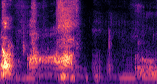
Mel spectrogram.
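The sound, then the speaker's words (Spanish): A dog makes harsh, rasping gagging noises, a few rough bursts with a throaty growl-like edge and brief pauses between them, with no one speaking. “Esperemos que esté todo bien, que, el perro no, se esté atragantando.”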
